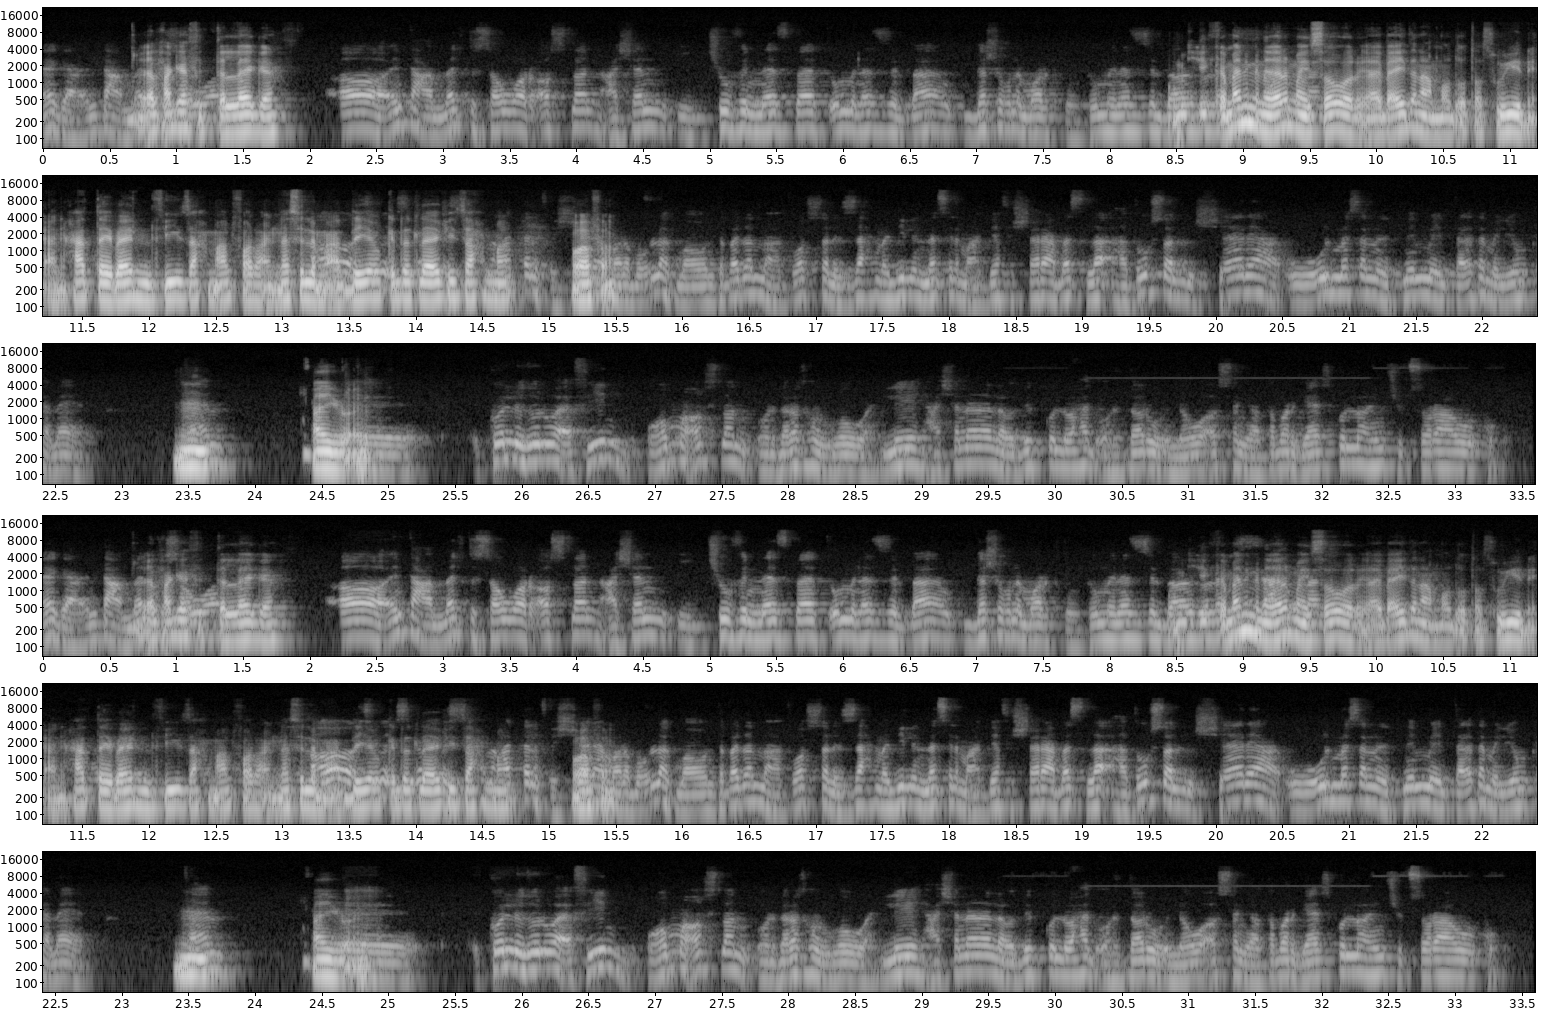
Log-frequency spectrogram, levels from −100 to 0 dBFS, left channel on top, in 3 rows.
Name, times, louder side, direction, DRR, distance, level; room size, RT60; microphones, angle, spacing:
voice 1, 0.0-1.3 2.1-8.9 9.1-9.6 13.2-22.7 23.5-23.8 24.7-25.2 25.8-33.3, right 2 dB, 30° right, 0.9 m, -35 dB
voice 2, 0.6-1.8 8.5-14.7 15.2-15.5 23.4-23.7 24.4-24.9, left 4 dB, 80° left, 0.6 m, -23 dB
18.5 x 7.6 x 5.2 m
head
